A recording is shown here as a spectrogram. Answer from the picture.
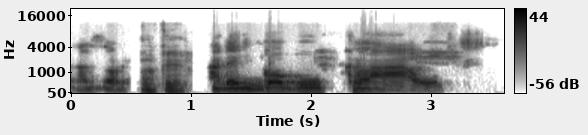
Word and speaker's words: Azure: Amazon AWS, Microsoft Azure, pronounced Azure, even though it's written Azure.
